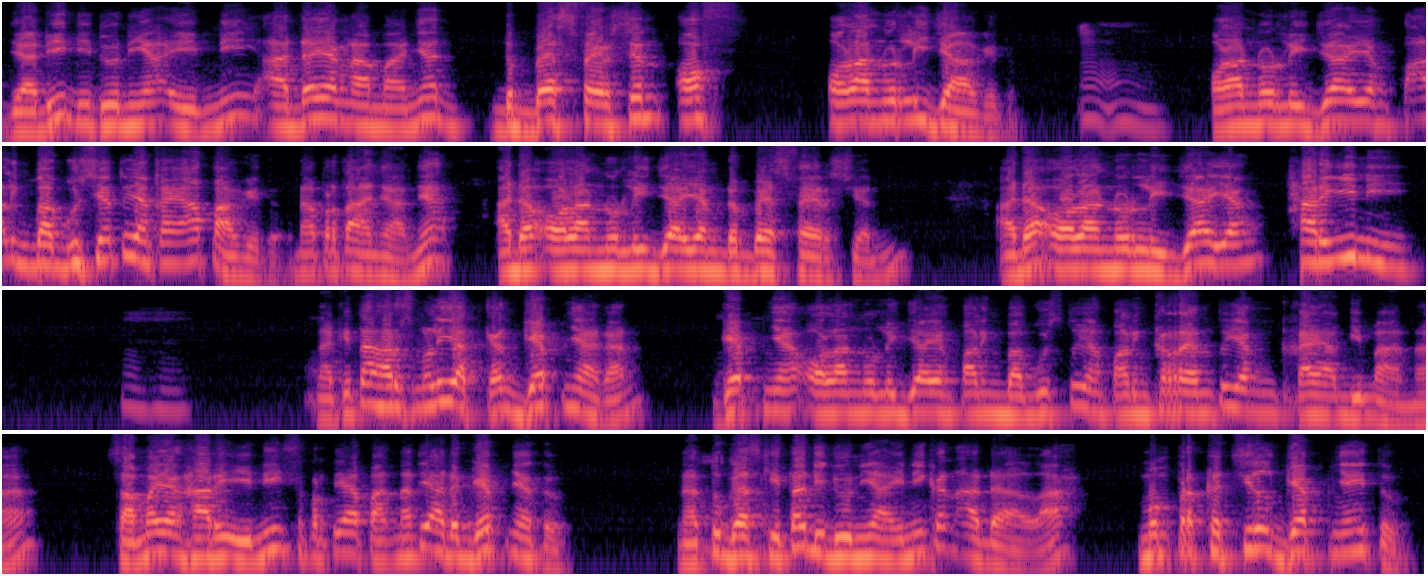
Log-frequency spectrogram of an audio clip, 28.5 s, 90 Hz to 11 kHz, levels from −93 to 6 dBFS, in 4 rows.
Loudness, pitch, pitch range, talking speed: -25 LUFS, 165 Hz, 150-185 Hz, 170 wpm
